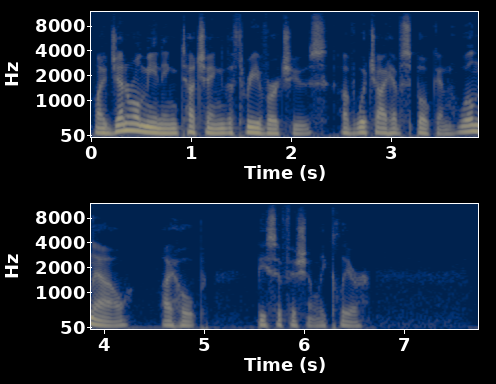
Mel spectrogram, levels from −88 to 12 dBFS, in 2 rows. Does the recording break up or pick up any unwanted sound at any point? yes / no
no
